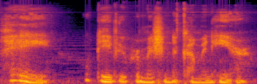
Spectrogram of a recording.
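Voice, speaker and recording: A woman's voice: mid-range voice, normal speed, faint music behind. A woman voicing a grumpy, evasive old man from a game, in a hesitant, huffy ASMR whisper. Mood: huffy, defensive. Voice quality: breathy whisper.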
